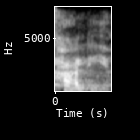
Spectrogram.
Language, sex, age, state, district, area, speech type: Maithili, female, 30-45, Bihar, Samastipur, urban, spontaneous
